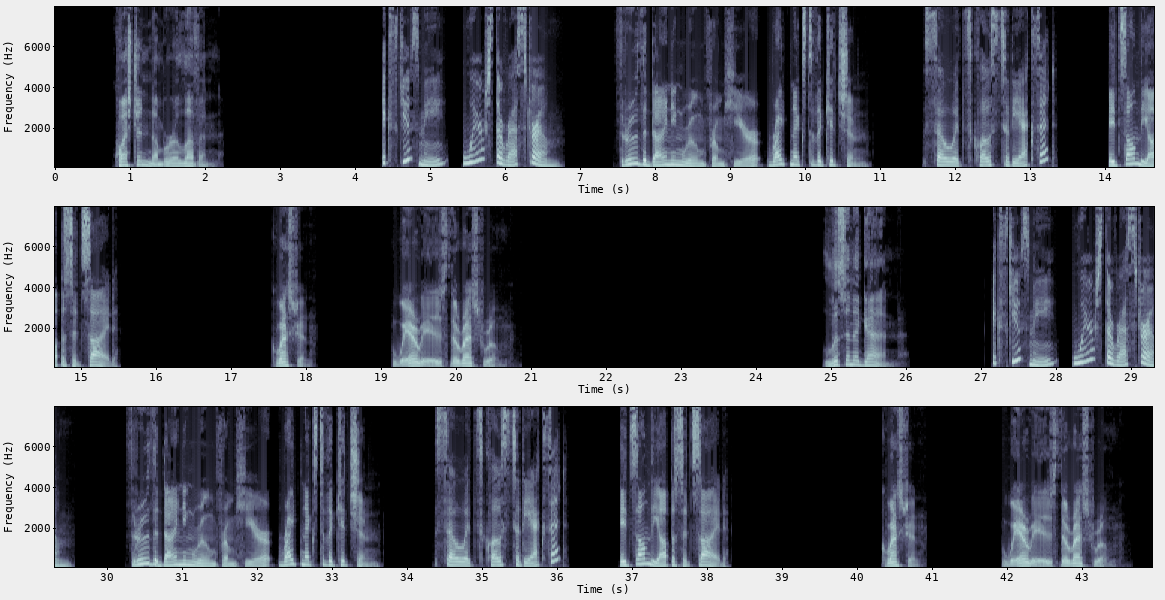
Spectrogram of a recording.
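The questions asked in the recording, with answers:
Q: Where is the restroom?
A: Through the dining room, next to the kitchen, on the side opposite the exit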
